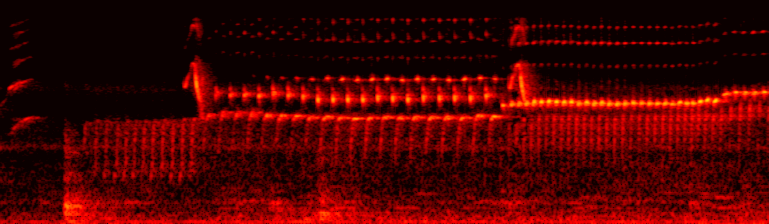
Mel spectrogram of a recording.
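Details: Canary singing: after a quiet start, a rolling trill gives way to a rapid, steady run of high repeated notes that grows louder and continues to the end.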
